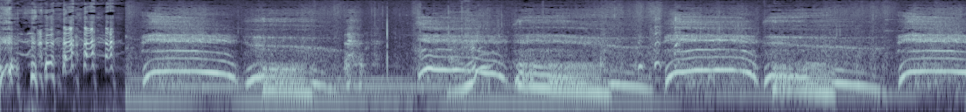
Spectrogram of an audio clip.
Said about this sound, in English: Haven't you been to those yoga classes where you make the noise when you breathe?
